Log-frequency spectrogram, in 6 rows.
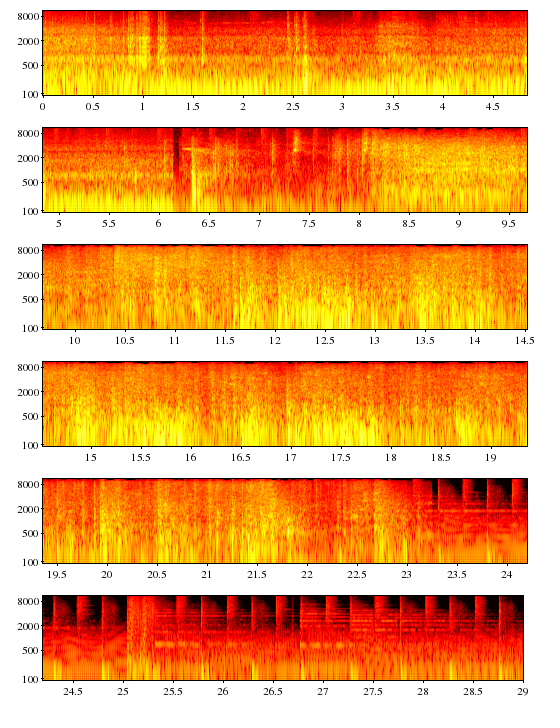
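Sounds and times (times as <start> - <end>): wood crashing and cracking: 6.1 - 23.2.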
